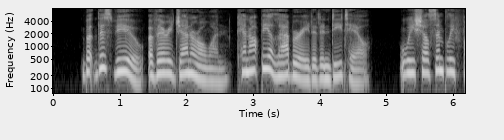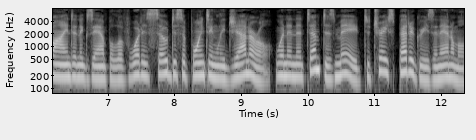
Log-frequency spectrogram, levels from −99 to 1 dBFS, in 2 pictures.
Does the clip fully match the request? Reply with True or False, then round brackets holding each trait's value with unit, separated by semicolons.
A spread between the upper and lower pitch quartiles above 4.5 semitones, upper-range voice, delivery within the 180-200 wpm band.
False (5.0 semitones; 195 Hz; 170 wpm)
